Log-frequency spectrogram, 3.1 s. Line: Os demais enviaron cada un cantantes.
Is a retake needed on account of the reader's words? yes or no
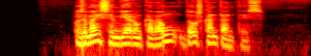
yes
